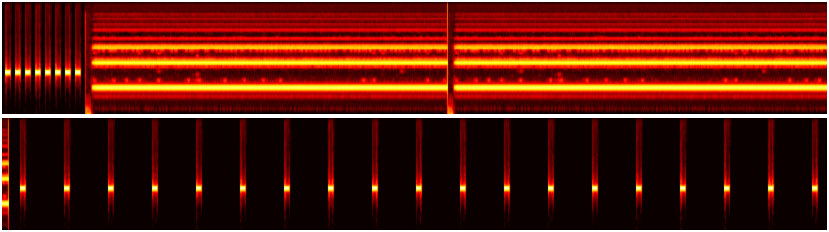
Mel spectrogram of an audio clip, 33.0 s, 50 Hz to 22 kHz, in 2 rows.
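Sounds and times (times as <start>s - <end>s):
heartbeat monitor beeps: 0.1s - 17.0s
flatline alarm beep: 1.6s - 16.6s
defibrillator thump: 8.9s - 9.1s.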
